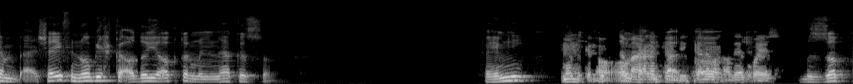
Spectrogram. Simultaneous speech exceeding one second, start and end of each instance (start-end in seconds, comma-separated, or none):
5.7-7.8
